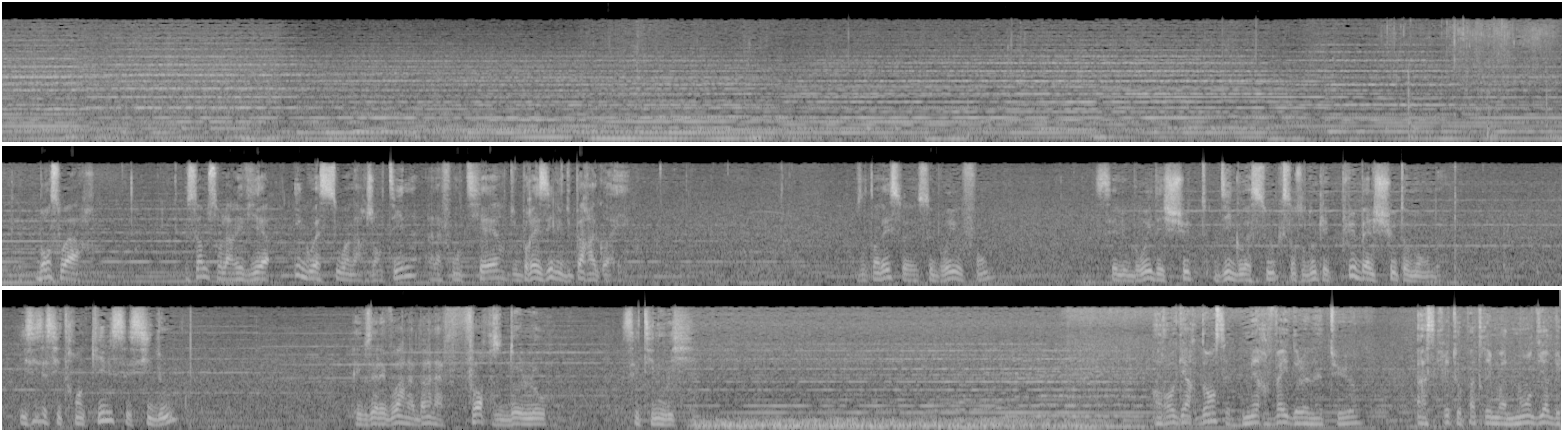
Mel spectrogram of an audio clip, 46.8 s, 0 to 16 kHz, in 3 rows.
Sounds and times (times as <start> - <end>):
Music: 0.0 - 46.7
Speech: 17.4 - 21.9, 26.6 - 30.0, 31.4 - 33.0, 34.7 - 36.7, 37.4 - 38.1, 42.7 - 44.8, 45.4 - 46.7.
